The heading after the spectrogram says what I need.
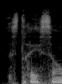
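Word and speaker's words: Streisand: elle s'appelle Barbara strend avec 2 S c'est pas un Z or Siri disait stand alors en 2016 la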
